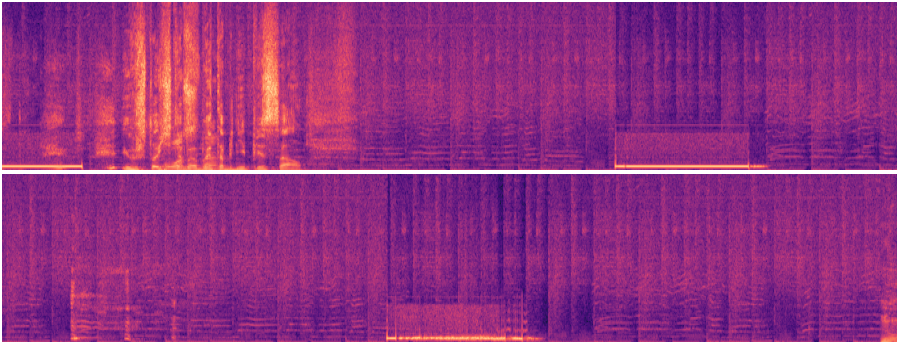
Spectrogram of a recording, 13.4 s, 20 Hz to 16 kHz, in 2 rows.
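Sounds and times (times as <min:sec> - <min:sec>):
ringback tones of an outgoing phone call: 0:00.0 - 0:00.7, 0:04.6 - 0:05.8, 0:09.6 - 0:10.8
speech: 0:00.9 - 0:02.7.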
